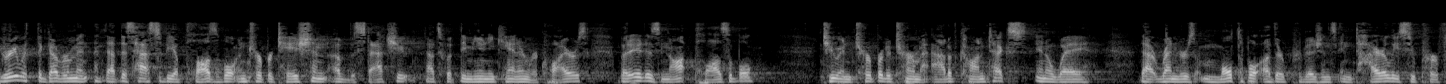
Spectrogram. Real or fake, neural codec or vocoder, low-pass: real; none; 7.2 kHz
